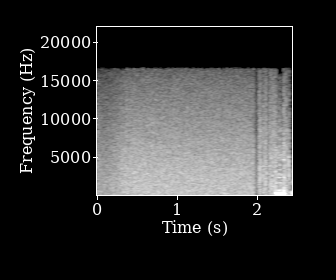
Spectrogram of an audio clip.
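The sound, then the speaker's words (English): Steady, loud radio static hisses for about two seconds, then briefly cuts and wavers with a faint warbling tone near the end as the dial is turned. No voices are heard. “Ah, tuner it in. Okay, I think it's there”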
